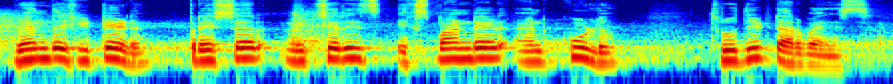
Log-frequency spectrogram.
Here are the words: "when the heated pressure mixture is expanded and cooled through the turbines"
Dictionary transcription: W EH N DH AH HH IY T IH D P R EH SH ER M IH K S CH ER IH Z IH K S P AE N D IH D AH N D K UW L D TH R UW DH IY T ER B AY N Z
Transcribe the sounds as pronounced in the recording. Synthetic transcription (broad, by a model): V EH N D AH HH IY T IH D P R EH SH ER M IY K CH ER IH Z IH K S P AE N D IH D AH N D K UW L D T R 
